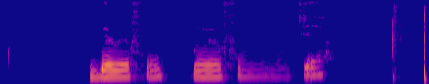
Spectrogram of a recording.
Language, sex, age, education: Yoruba, female, 15-29, tertiary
